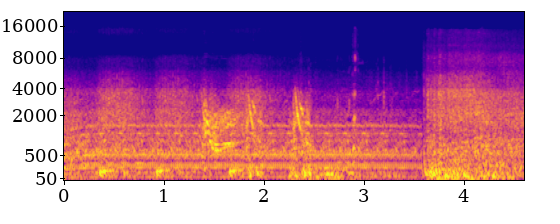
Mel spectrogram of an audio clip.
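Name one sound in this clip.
A motorboat engine drones steadily.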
